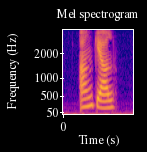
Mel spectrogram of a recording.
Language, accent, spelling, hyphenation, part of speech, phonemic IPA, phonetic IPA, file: Armenian, Eastern Armenian, անկյալ, ան‧կյալ, adjective, /ɑnˈkjɑl/, [ɑŋkjɑ́l], Hy-անկյալ.ogg
- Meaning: 1. fallen 2. homeless, deprived of shelter 3. powerless, weak, feeble 4. sick; invalid, disabled 5. lazy (behaving like a sick person)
